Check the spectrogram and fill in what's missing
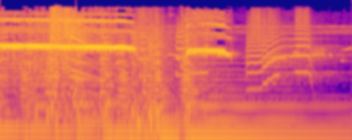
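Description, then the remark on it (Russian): In a cartoon football match, a referee's whistle shrills indignantly to stop a foul, first in a long, steady high blast, then a second shorter blast. Quick warbling, chirpy cartoon sounds follow over a low background rumble. “Возмущенный свисток судьи прерывает это безобразие.”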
